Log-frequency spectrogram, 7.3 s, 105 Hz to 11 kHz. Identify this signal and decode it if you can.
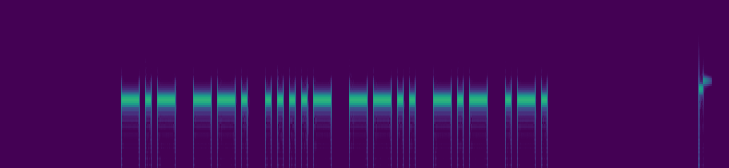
Morse code, heard as a keyed tone, about 21 wpm, 700 Hz. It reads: KG4ZKR
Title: USA Call Signs - 6 Characters - 6x Character Spacing - 20wpm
